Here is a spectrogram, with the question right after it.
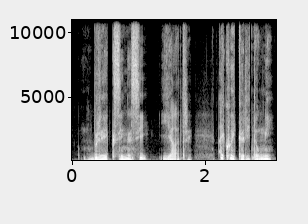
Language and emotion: Manipuri, fearful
